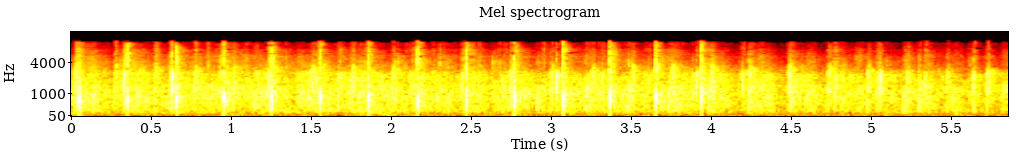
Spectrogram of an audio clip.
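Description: A crowd applauds a family after they unveil renderings for a new Blinn College campus in Bryan, Texas, many overlapping claps forming a dense, crackling wash that holds at a fairly even level for several seconds, with no voices heard.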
